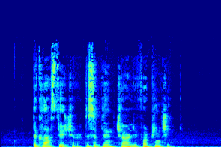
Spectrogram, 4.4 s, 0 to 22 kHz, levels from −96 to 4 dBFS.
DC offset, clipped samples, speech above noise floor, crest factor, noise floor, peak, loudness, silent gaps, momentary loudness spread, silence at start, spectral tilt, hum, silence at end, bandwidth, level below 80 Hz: under 0.1%; under 0.1%; 34 dB; 18 dB; -69 dBFS; -20 dBFS; -36 LUFS; none; 9 LU; 0.65 s; -4.5 dB/octave; none; 0.95 s; 16.5 kHz; -60 dBFS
